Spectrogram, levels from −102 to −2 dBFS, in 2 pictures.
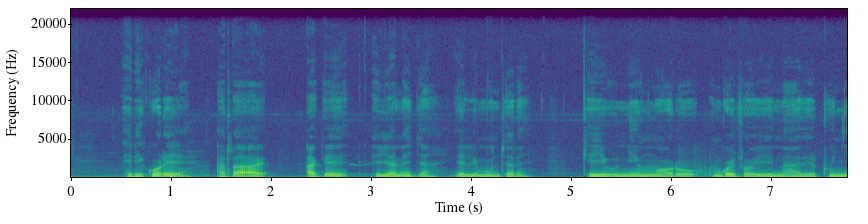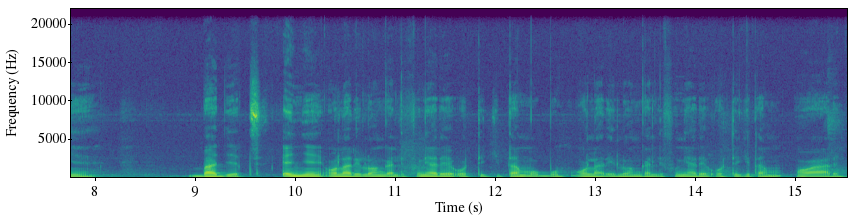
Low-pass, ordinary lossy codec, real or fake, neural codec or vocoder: none; none; real; none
